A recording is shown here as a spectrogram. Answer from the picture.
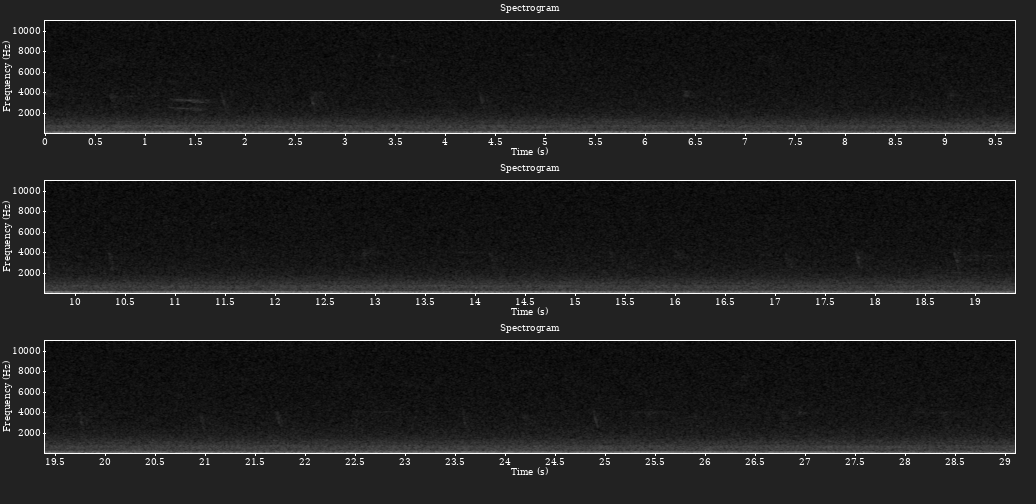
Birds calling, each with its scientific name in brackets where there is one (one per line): Blue Jay (Cyanocitta cristata)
